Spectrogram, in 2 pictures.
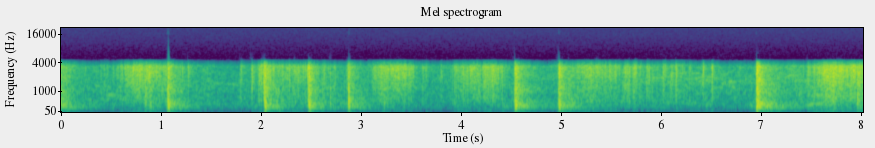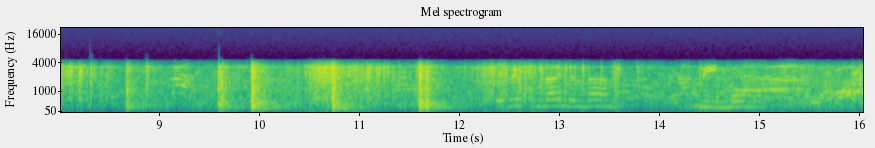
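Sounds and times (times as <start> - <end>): fireworks crackling: 0.0 - 14.8
fireworks shells bursting: 9.6 - 13.7.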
